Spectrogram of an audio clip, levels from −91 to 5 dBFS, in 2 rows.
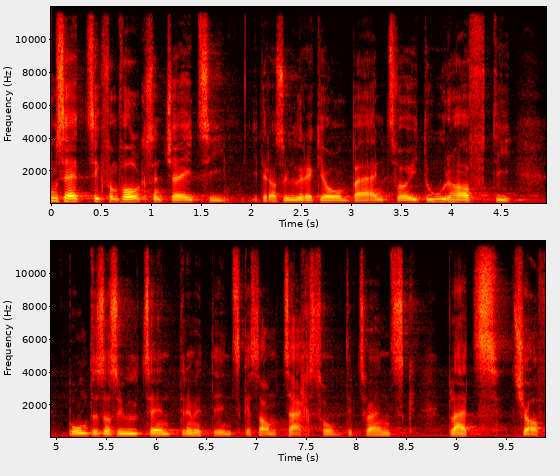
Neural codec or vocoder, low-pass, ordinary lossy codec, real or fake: none; none; none; real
